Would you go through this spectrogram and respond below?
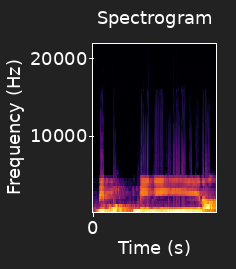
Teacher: یہاں پر حمزہ ساکن ہے، یہاں پر جھٹکا دے کر پڑھیں گے۔ بمؤمنین، آگے گول دائرہ ہے، یہ وقف کی علامت ہے، یہاں پر وقف کر دیں گے۔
